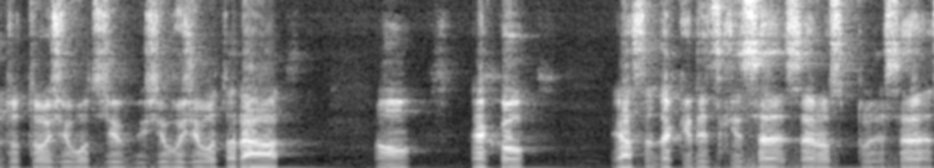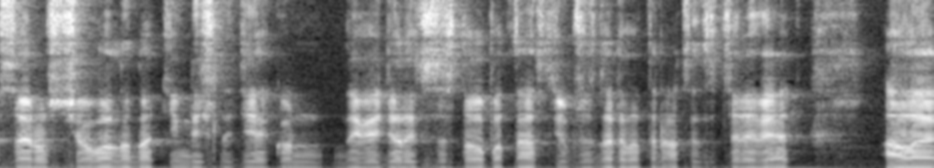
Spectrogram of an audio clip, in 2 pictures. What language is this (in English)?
Czech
